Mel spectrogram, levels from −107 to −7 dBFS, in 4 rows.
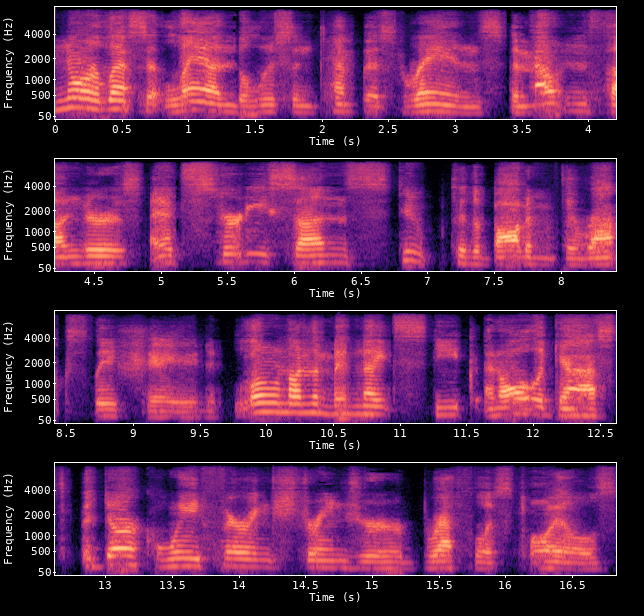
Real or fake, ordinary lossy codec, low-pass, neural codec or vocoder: fake; AAC, 32 kbps; 7.2 kHz; codec, 44.1 kHz, 2.6 kbps, DAC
